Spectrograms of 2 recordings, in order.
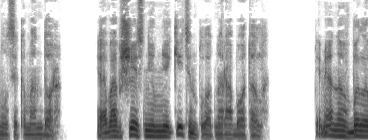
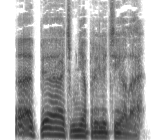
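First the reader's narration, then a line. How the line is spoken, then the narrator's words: Resigned sigh. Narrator (Russian): вздохнул Баженов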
